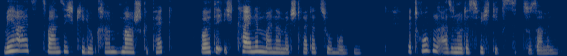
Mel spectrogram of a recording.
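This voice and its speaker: A woman narrating a fantasy audiobook in a calm, measured storytelling voice. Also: on the high side, no echo. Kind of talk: audiobook reading.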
